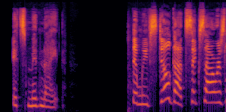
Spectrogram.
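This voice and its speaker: Using a put-on character voice, a woman speaks at a fairly slow pace with an extremely high pitch and very wide pitch swings. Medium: video game. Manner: soft, earnest.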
